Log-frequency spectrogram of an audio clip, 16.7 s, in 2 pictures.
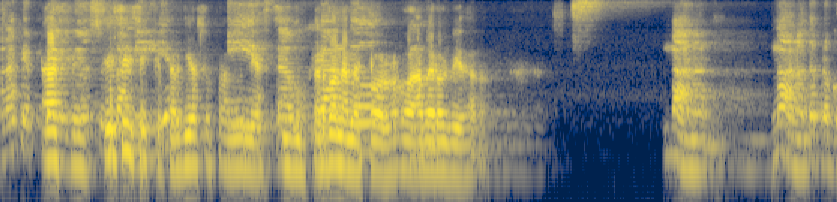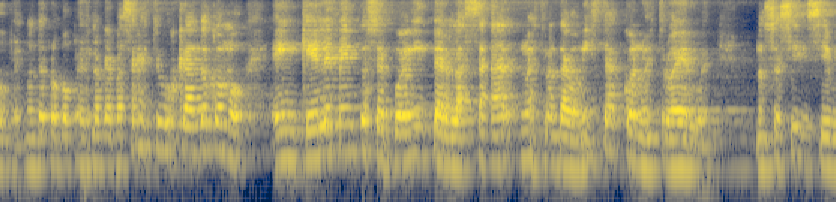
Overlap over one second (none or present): present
